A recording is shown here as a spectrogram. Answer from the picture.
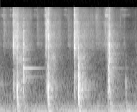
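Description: Metal spoon scraping and clinking against a ceramic bowl while stirring a dry mix of kosher salt and ground white pepper, in short repeated strokes about two a second.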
